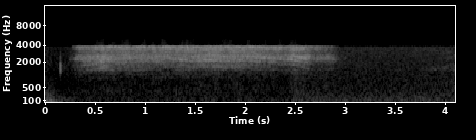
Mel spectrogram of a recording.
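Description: A woman's long in-breath close to the microphone, a soft breathy hiss lasting about two and a half seconds and fading away, taken as the inhale of a guided breathing exercise.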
